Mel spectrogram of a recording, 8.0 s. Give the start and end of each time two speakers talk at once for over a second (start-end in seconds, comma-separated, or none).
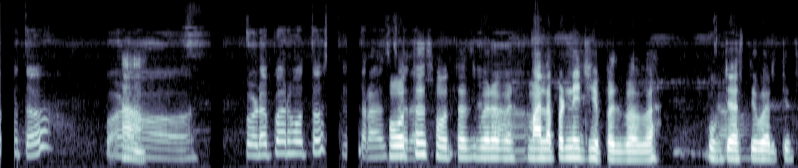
none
